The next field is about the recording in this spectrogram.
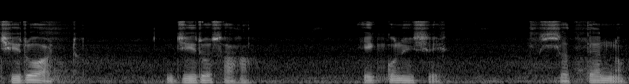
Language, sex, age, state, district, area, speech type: Marathi, male, 18-30, Maharashtra, Yavatmal, rural, spontaneous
